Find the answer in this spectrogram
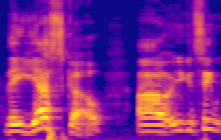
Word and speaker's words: Jesko: working on the the yes go it's spelled with a j and pronounced like a y the yes go uh you can see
